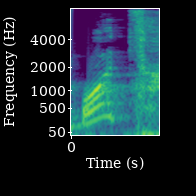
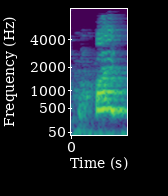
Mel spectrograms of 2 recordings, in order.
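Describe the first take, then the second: First: Sharp high rising what, real surprise; surprised what. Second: Said in the usual way. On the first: Real, not acted. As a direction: toss it up in disbelief. Reacting to a viewer's age claim.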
